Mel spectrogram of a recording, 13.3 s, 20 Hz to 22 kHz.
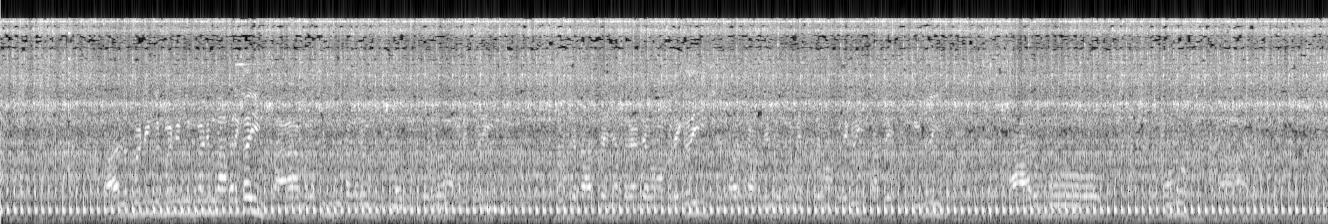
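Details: Suzuki F6A engine at idle with a steady knock about two to three a second keeping time with the engine, suggesting bottom-end knock; owner attributes it to a failed oil pump.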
